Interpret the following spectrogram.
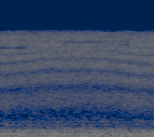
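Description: Faint steady low hum with a light hiss: the background noise of the recording.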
